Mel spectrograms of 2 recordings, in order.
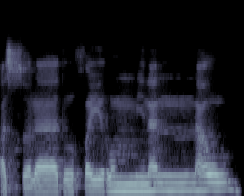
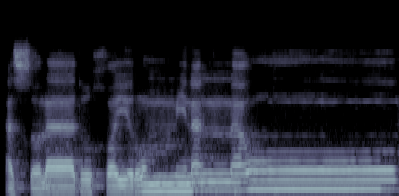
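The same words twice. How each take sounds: First: The vowel in the last word is short. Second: The vowel in the last word is drawn out long. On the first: The speaker calls it wrong. "pendek gitu" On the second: The speaker calls it right. "kalau dalam tajwid ya itu panjang sebetulnya"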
